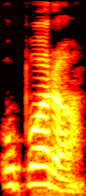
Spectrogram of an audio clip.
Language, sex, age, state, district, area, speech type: Odia, female, 18-30, Odisha, Mayurbhanj, rural, read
